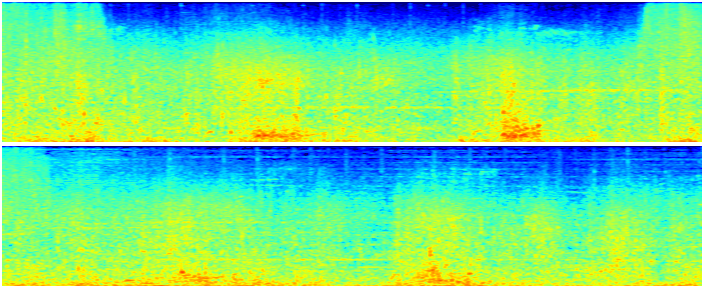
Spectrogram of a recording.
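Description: Water rumbles and bubbles dully under the surface.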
